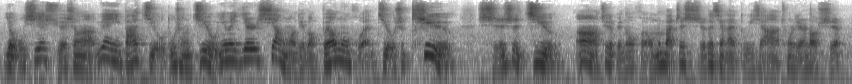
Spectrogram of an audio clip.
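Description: Casual male language teacher, lively and talkative, drills numbers and keeps asking "right?". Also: mid-range voice, brisk, few pauses, slight background noise. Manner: chatty, repeats numbers aloud, asks rhetorical questions. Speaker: Japanese teacher. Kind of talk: casual spoken lesson.

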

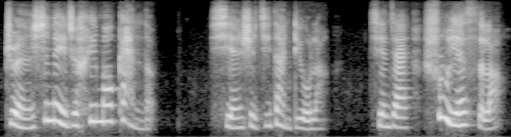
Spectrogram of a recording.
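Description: A woman's voice: a little high, expressive, moderate pace, sharp tone. A woman voicing a superstitious flock of panicky chicks in a storybook, shrieking shrilly. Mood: panicked.

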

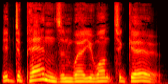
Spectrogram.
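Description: A grinning, riddling cat from a storybook who talks in a sly, teasing voice, as a man puts him on. It sits somewhat above the reader's normal pitch and moves slowly with a lively lilt. The recording is dry and close. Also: no echo, lightly acted. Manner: teasing and knowing.

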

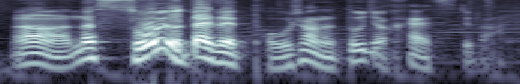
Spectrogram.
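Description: A man with a medium-pitched, sing-song voice talks quickly over faint background music. He co-hosts an English-teaching language podcast from a Sydney studio, chatting casually in two languages as he explains English words, spells them out letter by letter, and checks in with his partner.

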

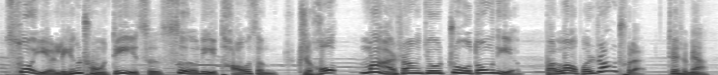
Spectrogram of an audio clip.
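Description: A man's voice: high-pitched, very animated, moderate pace, hardly any pauses, darkish tone. A man co-hosting a radio show, telling and commenting on a classic story in colloquial language with rhetorical questions. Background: faint music.

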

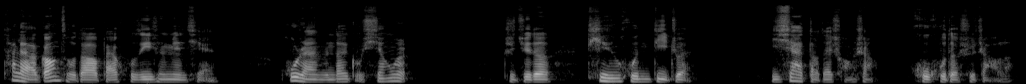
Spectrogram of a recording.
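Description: Rich: A male storyteller reads a children's tale with lively, expressive delivery. His voice sits at a middling pitch, neither high nor low.

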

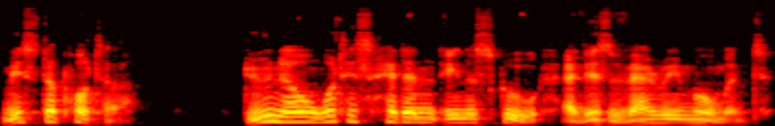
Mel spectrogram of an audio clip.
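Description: A man voicing a solemn, wise male centaur, speaking slowly in a low, measured, hushed manner for a storybook reading. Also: big pitch swings. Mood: grave. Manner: slow, measured, hushed delivery.

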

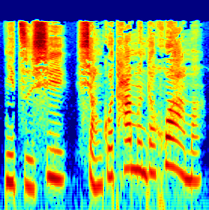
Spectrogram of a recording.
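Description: A woman voicing a gentle, patient mother horse in a storybook, soft and soothing. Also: high voice, measured pace, no echo, studio quality.

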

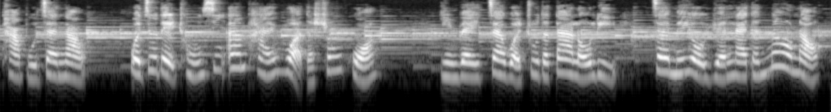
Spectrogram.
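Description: A woman narrating a children's story in a lively, expressive reading. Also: high-pitched, normal speed, music in the background.

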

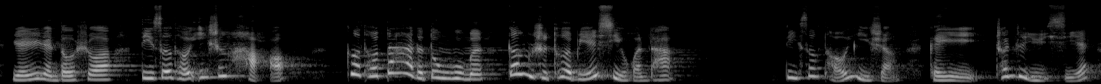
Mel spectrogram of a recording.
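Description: A woman reads a children's story slowly and expressively, her fairly high voice rising and falling a great deal and sometimes sinking to a whisper. Long reverb trails after her words, as in a large hall.

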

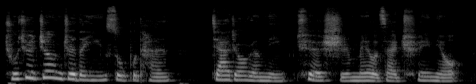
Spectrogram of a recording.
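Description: A woman's voice: mid-range voice, moderate pace, a little mellow. A woman hosting an English-learning program, explaining in a chatty, playful way with careful pronunciation demos. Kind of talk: educational podcast narration.

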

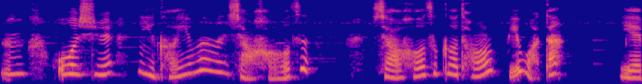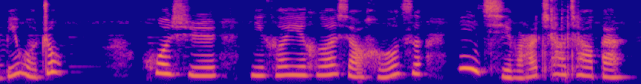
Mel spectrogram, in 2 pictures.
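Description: A small cheerful mouse in a children's storybook, as a woman puts it on. It speaks in a light, chirpy way. The voice is high and has a slight gravel to it. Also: lively intonation, takes it slowly, heavily acted. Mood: helpful.

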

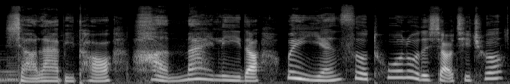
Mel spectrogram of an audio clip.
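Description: A woman reading a children's picture book aloud in a slow, gentle, expressive way. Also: mid-range voice. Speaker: storyteller. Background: soft music.

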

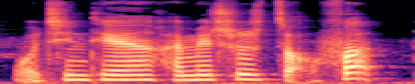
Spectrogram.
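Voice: medium pitch, steady tone, unhurried, a bit bright, pitched above the performer's own voice, lightly acted. A storyteller voicing a boastful, fierce male demon king who mocks and threatens, in a children's storybook reading. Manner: mocking, threatening.

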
